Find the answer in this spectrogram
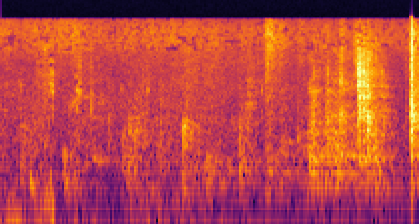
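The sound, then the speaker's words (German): A drawer of a display cabinet at an observatory slides open with a rough, scraping rattle, interrupted by soft knocks and shuffling as someone reaches in, and ending in a sharp clack. Moderately loud, with no one talking. “Hier wird eine Schublade aufgemacht”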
